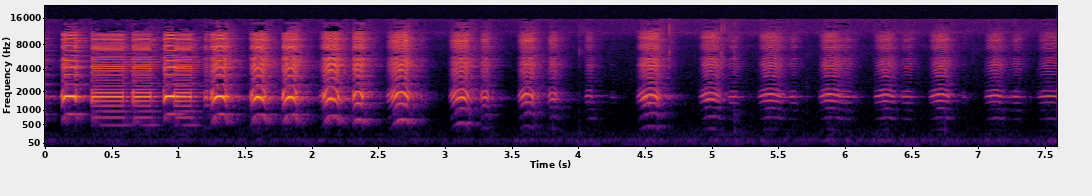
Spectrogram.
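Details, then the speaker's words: Fisher F44 metal detector air test, quarter past six inches: short warbling high beeps about twice a second, fading, faint but detected; target tone. "people are saying it couldn't actually read a quarter six inches down and that made me very upset um when it was on its way after i bought it it's picking it up after six faintly though"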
